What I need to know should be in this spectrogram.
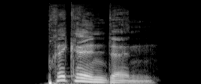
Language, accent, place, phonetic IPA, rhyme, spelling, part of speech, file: German, Germany, Berlin, [ˈpʁɪkl̩ndn̩], -ɪkl̩ndn̩, prickelnden, adjective, De-prickelnden.ogg
- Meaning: inflection of prickelnd: 1. strong genitive masculine/neuter singular 2. weak/mixed genitive/dative all-gender singular 3. strong/weak/mixed accusative masculine singular 4. strong dative plural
